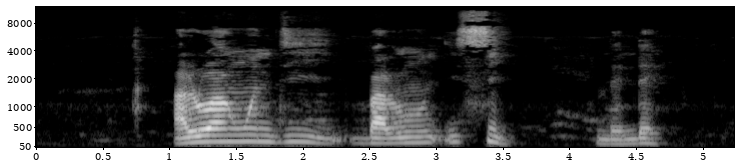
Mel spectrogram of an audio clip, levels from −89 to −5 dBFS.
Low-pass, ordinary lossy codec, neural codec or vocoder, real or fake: 10.8 kHz; MP3, 48 kbps; none; real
